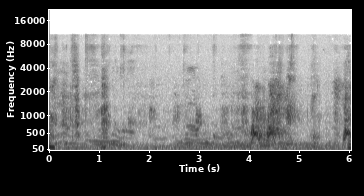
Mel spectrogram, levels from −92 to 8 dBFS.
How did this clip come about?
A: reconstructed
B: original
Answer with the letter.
B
